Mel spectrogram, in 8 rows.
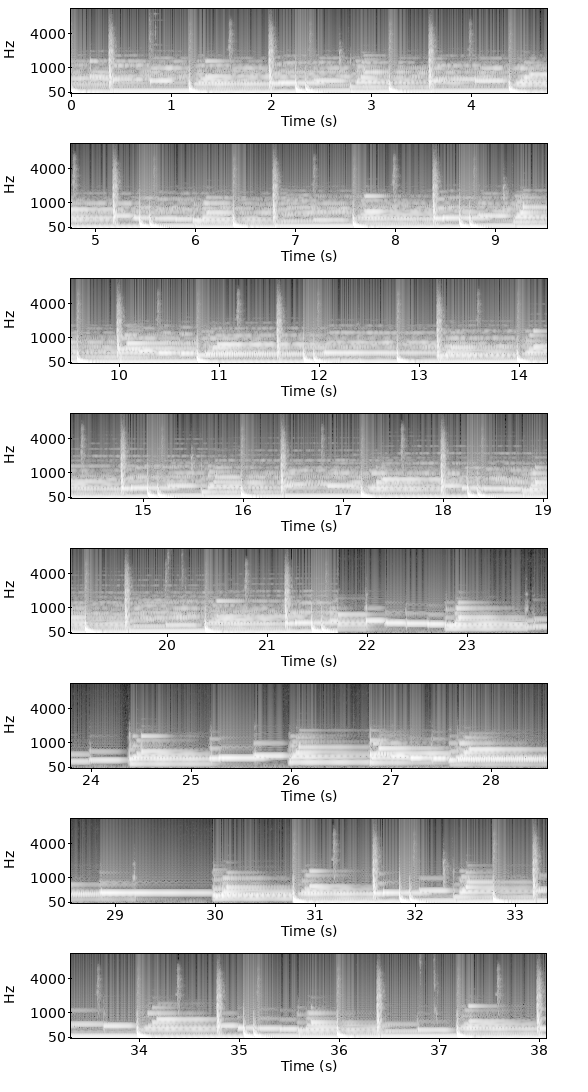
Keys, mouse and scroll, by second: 3.0 scroll up 1, 3.1-5.6 middle drag, 5.6 scroll down 1, 5.9-8.9 middle drag, 10.1 click, 16.4 scroll up 1, 16.5-17.9 middle drag, 17.9-18.2 scroll down 1, 18.2-18.7 middle drag, 18.7-19.2 scroll up 1, 19.2 click, 20.3 click, 20.7 click, 21.9-22.8 drag, 22.8 scroll up 1, 23.1 middle click, 23.9-24.4 scroll down 1, 24.4 middle click, 25.3-27.9 drag, 27.9 scroll down 2, 28.1 middle click, 28.9 scroll down 1, 29.1 middle click, 30.0 scroll up 2, 30.2-31.8 middle drag, 31.8-34.0 drag, 34.0 middle click, 34.7 click, 35.2-36.7 middle drag, 36.7 scroll up 1, 37.0 middle click, 37.8 click.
